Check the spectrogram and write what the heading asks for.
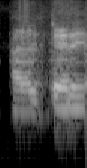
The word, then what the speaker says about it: Aitareya: Prashna, Mundaka, Upanishad, Prashna, Mundaka, Upanishad, Mandukya Upanishad, Taittiriya Upanishad, Taittiriya Upanishad, Aitareya Upanishad, Aitareya Upanishad, Aitareya, Aitareya. That's how I spell it. Aitareya Upanishad. That's my pronunciation.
